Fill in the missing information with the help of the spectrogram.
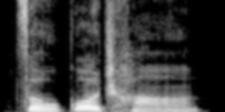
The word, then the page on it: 走过场: zǒu guò chǎng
